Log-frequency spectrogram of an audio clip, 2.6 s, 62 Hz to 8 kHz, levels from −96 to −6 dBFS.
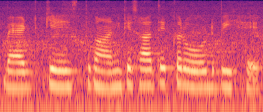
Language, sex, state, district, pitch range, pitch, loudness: Hindi, female, Punjab, Pathankot, 180-200 Hz, 185 Hz, -16 LUFS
